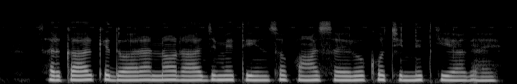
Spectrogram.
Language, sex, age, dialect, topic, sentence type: Hindi, female, 18-24, Awadhi Bundeli, banking, statement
